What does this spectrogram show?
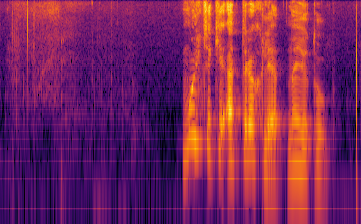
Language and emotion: Russian, positive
